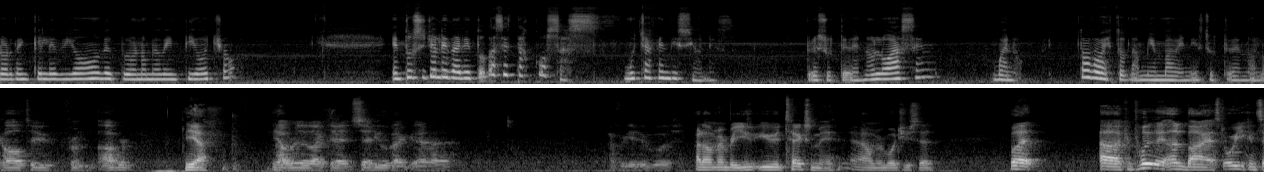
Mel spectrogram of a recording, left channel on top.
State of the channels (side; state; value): both; different; correlation 0.00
